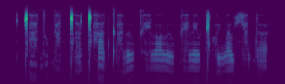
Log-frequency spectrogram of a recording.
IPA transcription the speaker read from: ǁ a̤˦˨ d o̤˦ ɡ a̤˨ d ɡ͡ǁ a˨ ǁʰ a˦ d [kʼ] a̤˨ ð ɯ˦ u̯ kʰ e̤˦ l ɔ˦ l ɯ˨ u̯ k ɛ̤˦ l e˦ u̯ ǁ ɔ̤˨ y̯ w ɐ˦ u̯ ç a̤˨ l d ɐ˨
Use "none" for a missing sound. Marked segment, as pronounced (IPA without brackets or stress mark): kʼ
